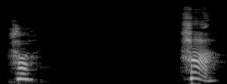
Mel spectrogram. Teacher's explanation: saying this sound involves a forceful expulsion of air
